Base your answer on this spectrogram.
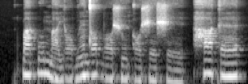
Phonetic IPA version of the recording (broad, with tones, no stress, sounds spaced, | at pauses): k͡p a˧ k͡p u˧ m a˨ j ɔ˨ b ɛ̃˨˦ d ɔ˧ b ɔ˨ ʃ ũ˨ k ɔ˨ ʃ e˨ ʃ e˨ | h a˦ k ɛ˧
